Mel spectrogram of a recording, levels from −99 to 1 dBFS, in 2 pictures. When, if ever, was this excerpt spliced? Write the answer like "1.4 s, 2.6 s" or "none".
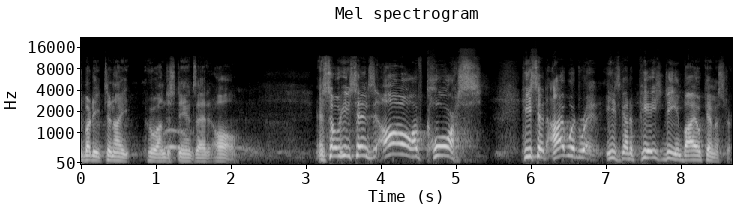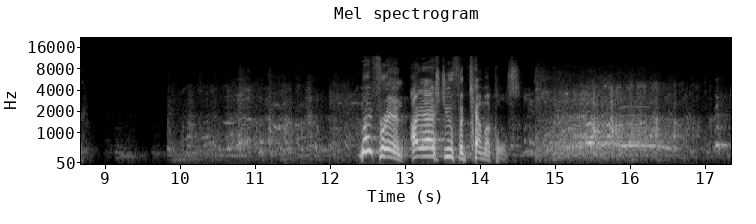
9.8 s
